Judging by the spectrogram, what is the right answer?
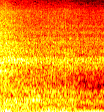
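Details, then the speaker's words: Maruti Suzuki Ertiga started right after programming a replacement key transponder chip, key light stopped blinking: engine catches and settles into a steady, even idle with a soft low hum; normal start and idle. "और यहाँ गाड़ी start हो गई।"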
